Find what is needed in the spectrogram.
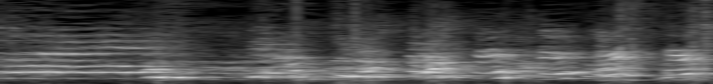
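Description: A woman's long, high-pitched excited cry of greeting, held steady for about a second and then breaking into shorter rising and falling notes.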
